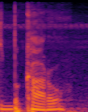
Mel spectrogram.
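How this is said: It is said in a Japanese accent.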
